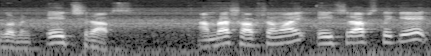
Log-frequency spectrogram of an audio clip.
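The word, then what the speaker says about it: Ahrefs: আর ই এফ এস এইচ রাফস উচ্চারণটা হবে এইচ রাফস এভাবে উচ্চারণ করবেন এইচ রাফস আমরা সবসময় এইচ রাফস থেকে কেজিআর কিওয়ার্ডের সার্চ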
